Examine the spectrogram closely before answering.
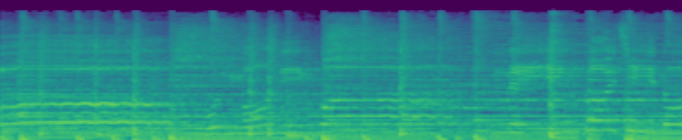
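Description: A male vocalist sings a Cantonese pop ballad live with full band backing, holding long sung notes over steady chords and bass.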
